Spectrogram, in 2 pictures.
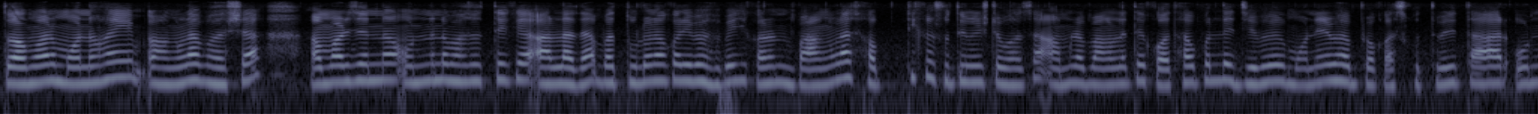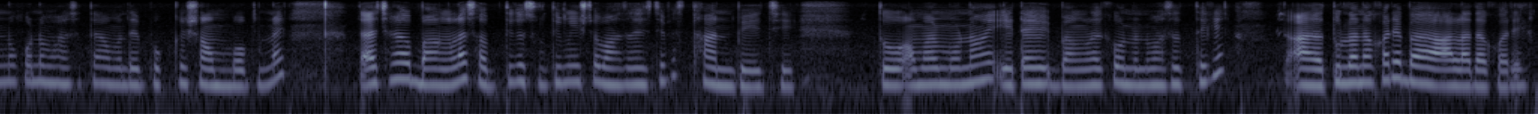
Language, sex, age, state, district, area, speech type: Bengali, female, 30-45, West Bengal, Jalpaiguri, rural, spontaneous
